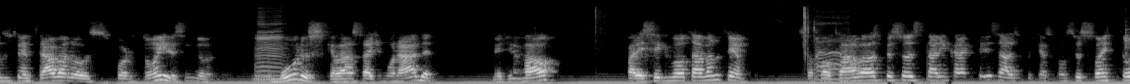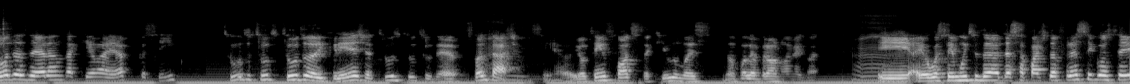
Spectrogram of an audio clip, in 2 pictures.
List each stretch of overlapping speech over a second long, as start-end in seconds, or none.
none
